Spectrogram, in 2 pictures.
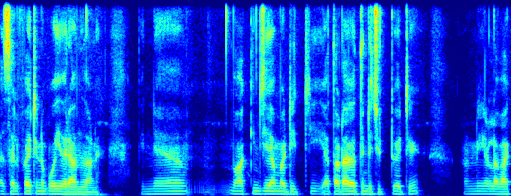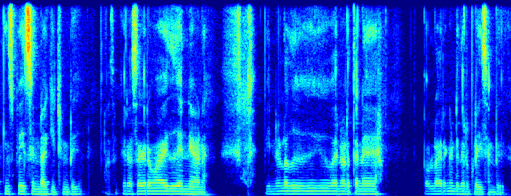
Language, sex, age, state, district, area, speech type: Malayalam, male, 18-30, Kerala, Kozhikode, urban, spontaneous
